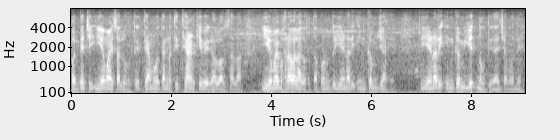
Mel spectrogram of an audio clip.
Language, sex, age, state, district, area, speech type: Marathi, male, 30-45, Maharashtra, Pune, urban, spontaneous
